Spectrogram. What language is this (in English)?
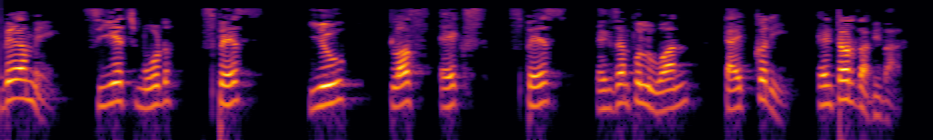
Odia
